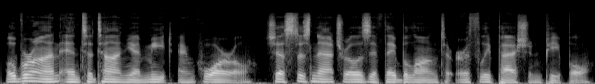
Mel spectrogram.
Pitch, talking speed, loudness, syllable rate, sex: 110 Hz, 170 wpm, -18 LUFS, 5.1 syllables/s, male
